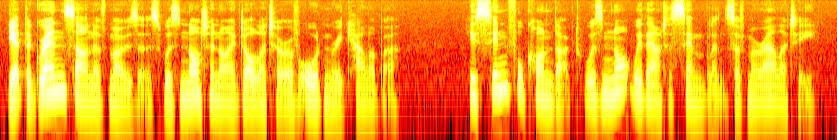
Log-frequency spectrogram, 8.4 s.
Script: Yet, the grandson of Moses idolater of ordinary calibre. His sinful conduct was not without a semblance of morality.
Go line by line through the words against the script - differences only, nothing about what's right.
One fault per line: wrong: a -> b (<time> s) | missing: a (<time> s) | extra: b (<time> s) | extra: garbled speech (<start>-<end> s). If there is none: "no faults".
extra: was not an (1.6 s)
